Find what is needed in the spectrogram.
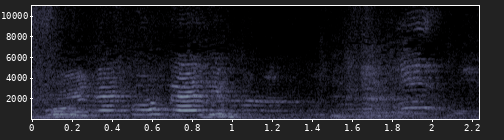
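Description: Voices speaking, a child's high voice among them, in short bursts.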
